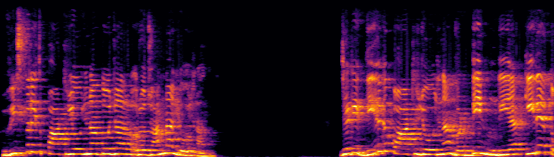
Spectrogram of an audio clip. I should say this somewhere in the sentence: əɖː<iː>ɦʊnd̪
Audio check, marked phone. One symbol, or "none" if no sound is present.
iː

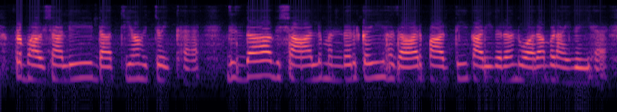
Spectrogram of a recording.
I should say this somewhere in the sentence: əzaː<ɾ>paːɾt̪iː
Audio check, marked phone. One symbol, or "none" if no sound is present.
ɾ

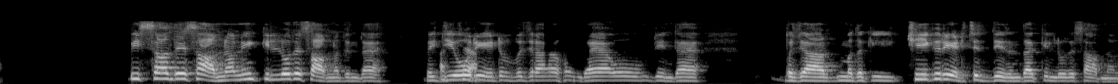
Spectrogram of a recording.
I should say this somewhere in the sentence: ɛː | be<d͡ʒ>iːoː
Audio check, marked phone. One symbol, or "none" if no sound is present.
d͡ʒ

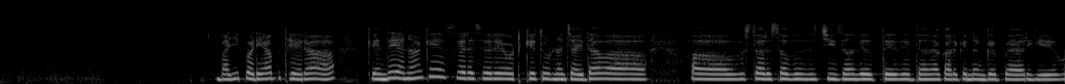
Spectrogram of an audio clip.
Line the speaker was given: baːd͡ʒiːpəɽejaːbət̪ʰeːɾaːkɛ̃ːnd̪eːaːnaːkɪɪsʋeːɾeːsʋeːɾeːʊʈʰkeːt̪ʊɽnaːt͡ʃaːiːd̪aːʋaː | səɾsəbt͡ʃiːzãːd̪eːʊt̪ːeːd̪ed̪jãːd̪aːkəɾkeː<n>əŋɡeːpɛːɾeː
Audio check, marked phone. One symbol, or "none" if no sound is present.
n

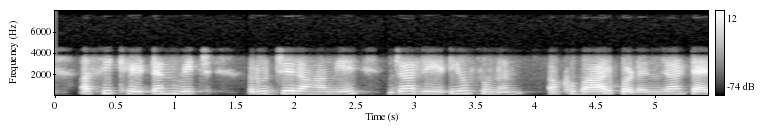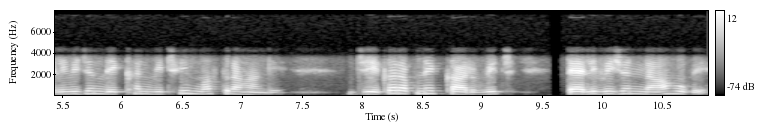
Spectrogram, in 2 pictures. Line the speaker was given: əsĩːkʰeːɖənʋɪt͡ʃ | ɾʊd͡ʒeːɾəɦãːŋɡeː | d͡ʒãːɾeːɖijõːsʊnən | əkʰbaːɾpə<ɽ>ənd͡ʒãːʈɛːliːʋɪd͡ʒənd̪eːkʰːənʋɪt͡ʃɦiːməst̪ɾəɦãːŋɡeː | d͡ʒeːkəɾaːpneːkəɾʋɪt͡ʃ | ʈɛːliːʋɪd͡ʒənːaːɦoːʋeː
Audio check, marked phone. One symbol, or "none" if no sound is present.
ɽ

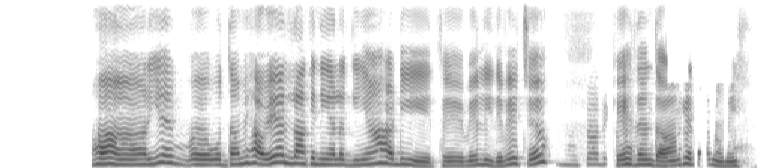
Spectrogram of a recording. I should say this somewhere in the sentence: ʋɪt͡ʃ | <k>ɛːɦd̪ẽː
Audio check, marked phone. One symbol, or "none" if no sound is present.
k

